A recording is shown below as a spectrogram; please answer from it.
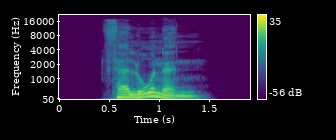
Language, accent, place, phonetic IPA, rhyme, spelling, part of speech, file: German, Germany, Berlin, [fɛɐ̯ˈloːnən], -oːnən, verlohnen, verb, De-verlohnen.ogg
- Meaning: 1. to be worth it, to be worthwhile 2. to be worth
